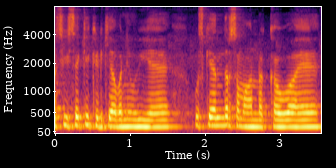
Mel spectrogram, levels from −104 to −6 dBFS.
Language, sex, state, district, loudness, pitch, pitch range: Hindi, male, Uttar Pradesh, Shamli, -13 LUFS, 165 Hz, 165-195 Hz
